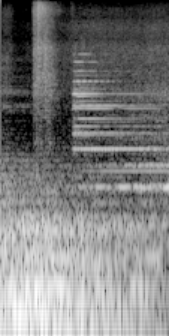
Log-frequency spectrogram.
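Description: Ringing chime tones sound and slowly fade.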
